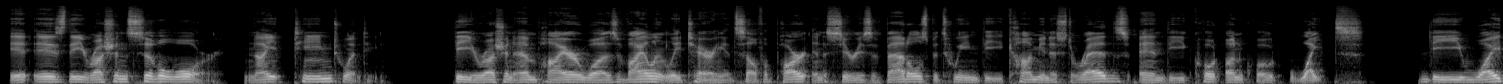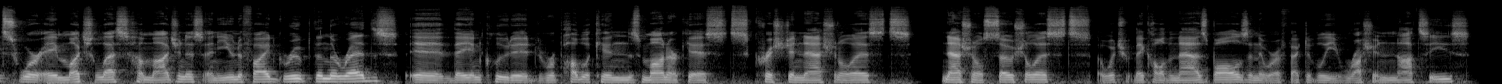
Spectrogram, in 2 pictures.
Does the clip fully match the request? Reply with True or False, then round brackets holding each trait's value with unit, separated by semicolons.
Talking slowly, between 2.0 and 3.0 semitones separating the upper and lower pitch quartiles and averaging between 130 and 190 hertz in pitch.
False (120 wpm; 2.7 semitones; 110 Hz)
